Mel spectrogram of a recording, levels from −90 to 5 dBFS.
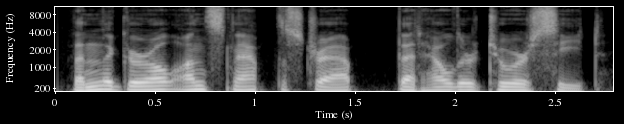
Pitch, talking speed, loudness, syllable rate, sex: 130 Hz, 260 wpm, -16 LUFS, 5.9 syllables/s, male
